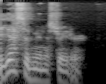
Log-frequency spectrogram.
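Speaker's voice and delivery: nondescript, neutral, soothing, reassuring, genderless system voice. Voicing the station AI answering the administrator: nondescript reassuring genderless voice. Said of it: "nondescript, very, uh, reassuring, um, genderless voice".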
